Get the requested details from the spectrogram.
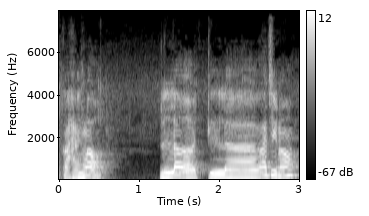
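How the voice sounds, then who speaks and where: Loud coaxing woman on a dull recording. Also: lowish voice, steady tone, unhurried. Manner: loud, coaxing prompts and questions. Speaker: adult prompting a child to recite. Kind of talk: casual coaxing at home. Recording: dull lo-fi phone video with faint hiss.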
